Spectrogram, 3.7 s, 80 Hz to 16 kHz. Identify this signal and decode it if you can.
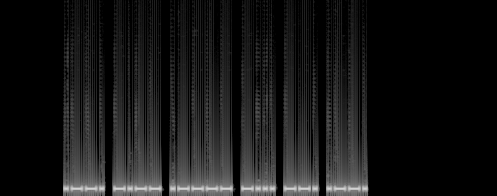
Morse code, heard as a keyed tone, about 41 wpm, 700 Hz. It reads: PY1BGP
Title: DXCC-100 Call Signs - 6 Characters - Repeated 3x - 45wpm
